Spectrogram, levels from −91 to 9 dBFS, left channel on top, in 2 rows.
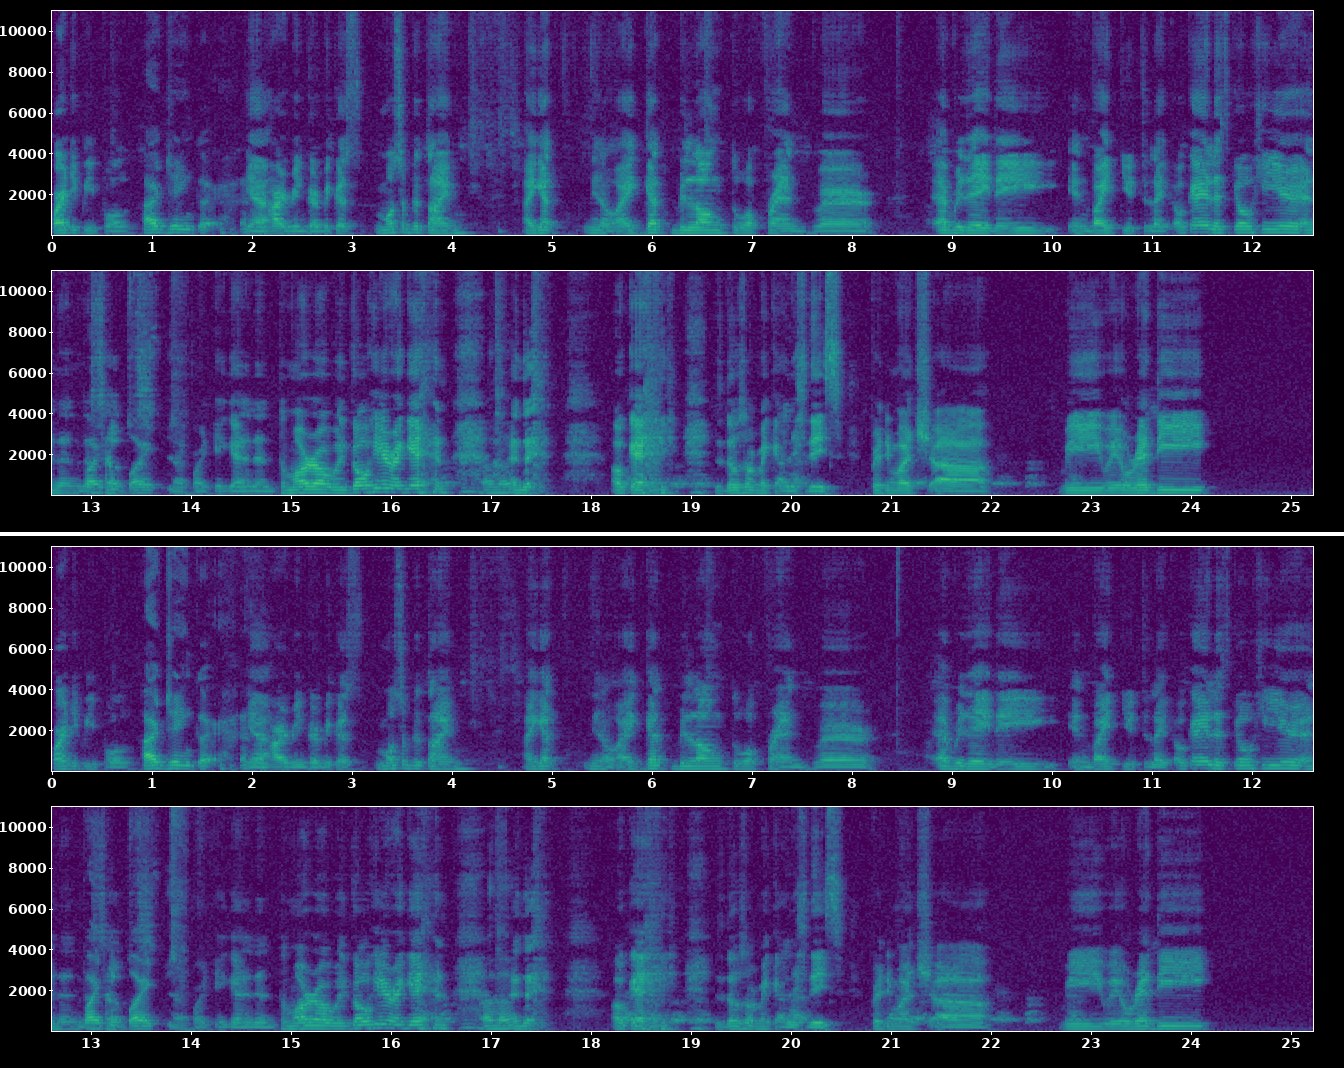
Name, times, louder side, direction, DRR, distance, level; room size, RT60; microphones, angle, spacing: voice 1, 0.0-0.8 1.9-4.3 4.6-5.0 5.3-8.2 8.8-20.5 20.8-22.0 22.7-24.1, left 4 dB, 70° left, 0.5 m, -31 dB
voice 2, 0.9-2.0 12.9-13.1 13.4-14.0 16.3-16.4 16.9-17.3 18.3-18.4 19.0-19.2 20.0-20.2 21.0-21.4 22.1-22.9, right 3 dB, 30° right, 0.3 m, -34 dB
2.4 x 2.4 x 2.3 m
head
